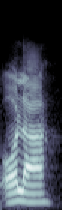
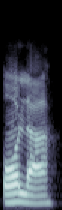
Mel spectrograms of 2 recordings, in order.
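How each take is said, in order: Both takes have the same delivery.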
